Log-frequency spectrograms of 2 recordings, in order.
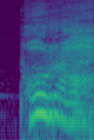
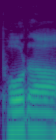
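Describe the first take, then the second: First: It is exclaimed with startled astonishment. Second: It is said flatly, without surprise. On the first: The speaker calls it right. "깜짝 놀라는 거예요" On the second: The speaker calls it wrong. "그냥 보라 하면 안 되잖아요"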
